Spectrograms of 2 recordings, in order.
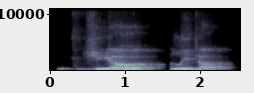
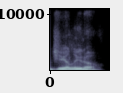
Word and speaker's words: Giolito: Can you pronounce his name for me? I would say Giolito. How's that? I think that's right. Giolito.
